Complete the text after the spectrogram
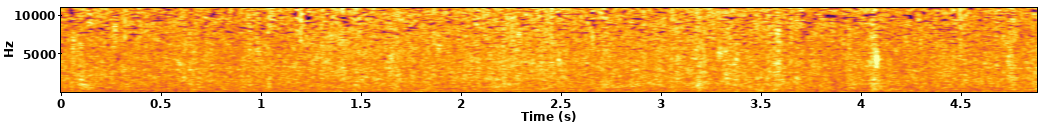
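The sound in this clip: Rain falls steadily on a street at night, a dense, even hiss of drops that stays at the same level throughout with no voices.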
